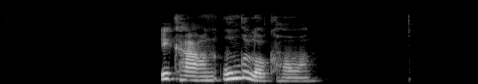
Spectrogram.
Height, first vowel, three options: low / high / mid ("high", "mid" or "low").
high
